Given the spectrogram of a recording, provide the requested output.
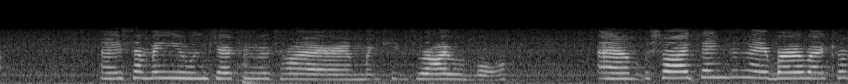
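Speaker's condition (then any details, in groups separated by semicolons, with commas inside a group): Cerebral palsy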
